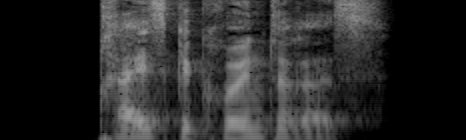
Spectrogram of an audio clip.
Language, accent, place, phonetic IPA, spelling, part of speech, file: German, Germany, Berlin, [ˈpʁaɪ̯sɡəˌkʁøːntəʁəs], preisgekrönteres, adjective, De-preisgekrönteres.ogg
- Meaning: strong/mixed nominative/accusative neuter singular comparative degree of preisgekrönt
